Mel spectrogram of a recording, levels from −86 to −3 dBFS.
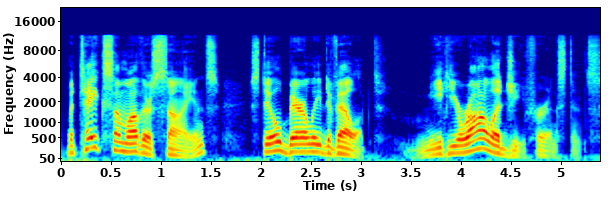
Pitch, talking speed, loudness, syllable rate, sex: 135 Hz, 120 wpm, -16 LUFS, 5.0 syllables/s, male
